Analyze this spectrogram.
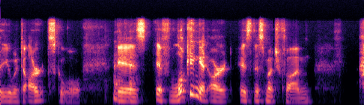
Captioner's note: laughing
